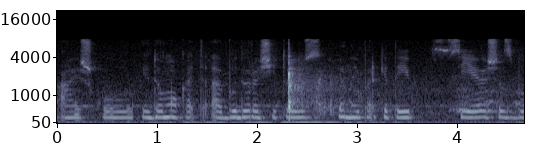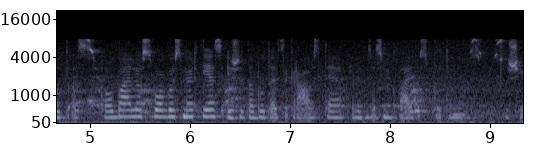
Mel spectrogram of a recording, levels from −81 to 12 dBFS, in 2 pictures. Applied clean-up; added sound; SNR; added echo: none; Gunshot, gunfire; 5 dB; none.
